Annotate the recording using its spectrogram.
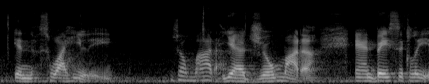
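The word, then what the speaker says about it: Umoja: It's pronounced Jomada in Swahili. Jomada.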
